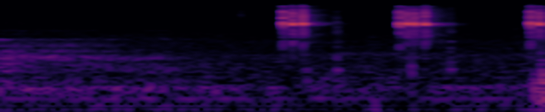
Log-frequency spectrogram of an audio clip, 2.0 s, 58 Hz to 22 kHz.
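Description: Sharp metallic clicks from the action of a Colt Frontier Scout single-action .22 revolver being worked by hand, with the hammer drawn back and the loading gate open. They come in two short groups, about a second and about a second and a half in.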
